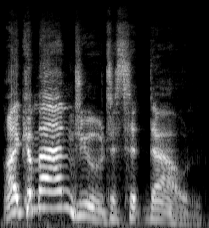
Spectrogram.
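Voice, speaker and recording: A man voicing a proud, kindly but pompous king in a storybook, making imperious declarations with drawn-out words. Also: on the high side, huge pitch swings, pushed and bright, voice pushed up, full character voice. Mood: grandly commanding. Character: proud, kindly, pompous absolute monarch of a tiny planet.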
